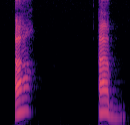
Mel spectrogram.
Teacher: When it's at the start of a word, Alif Hamza makes a glottal stop sound, which changes depending on the vowel it has. It can produce the sounds A, U, or I, based on the vowel it carries.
